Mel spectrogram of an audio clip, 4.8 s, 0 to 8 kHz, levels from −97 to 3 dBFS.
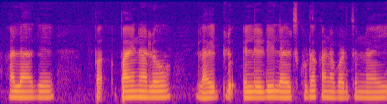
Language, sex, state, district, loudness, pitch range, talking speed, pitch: Telugu, male, Telangana, Adilabad, -24 LUFS, 125-130 Hz, 100 wpm, 130 Hz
